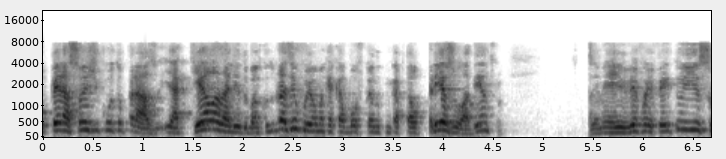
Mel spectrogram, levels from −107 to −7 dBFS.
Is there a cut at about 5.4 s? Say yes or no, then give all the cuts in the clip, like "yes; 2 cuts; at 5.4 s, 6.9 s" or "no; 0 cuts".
yes; 1 cut; at 5.4 s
